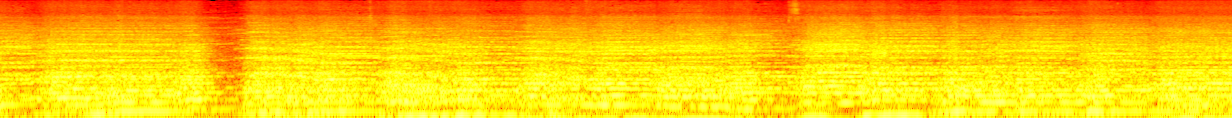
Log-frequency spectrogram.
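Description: A low brass and saxophone ensemble of tubas, contrabass saxophones, euphoniums and trombones playing in sustained chords over deep bass notes. The playing breaks briefly for breath about two seconds in and again near eight seconds.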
